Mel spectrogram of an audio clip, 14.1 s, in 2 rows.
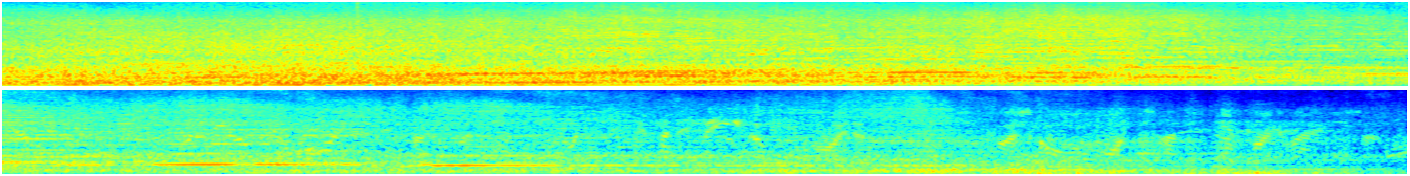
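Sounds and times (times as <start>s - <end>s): racing motorcycle engine revving: 0.1s - 8.8s.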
